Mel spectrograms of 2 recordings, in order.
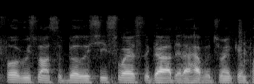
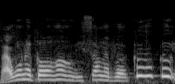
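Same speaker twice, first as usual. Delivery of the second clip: mimicking girlfriend; 14 semitones higher than usual. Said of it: "she said".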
